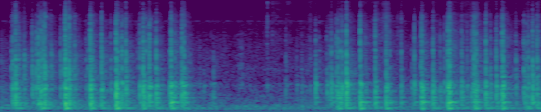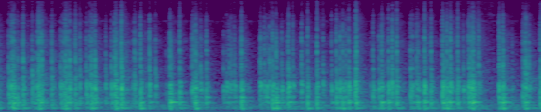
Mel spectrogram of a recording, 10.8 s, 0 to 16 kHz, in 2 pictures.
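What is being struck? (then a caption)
Plastic shampoo bottle. Long nails tap quickly and unevenly on a 400 mL clear plastic shampoo bottle, full of amber liquid and held sideways in both hands. The taps make dull, hollow clicks with a low body and almost no ring, with a brief quiet pause near the two-second mark before the fast tapping resumes.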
